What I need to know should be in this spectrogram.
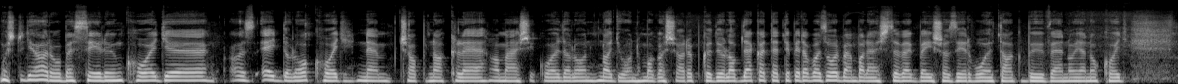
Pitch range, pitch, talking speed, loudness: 160-180 Hz, 165 Hz, 160 wpm, -17 LUFS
